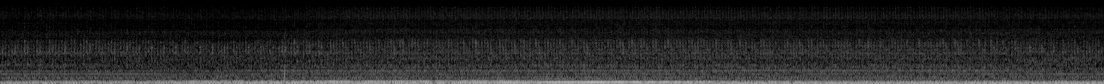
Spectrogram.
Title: H22a7 strange noise coming from the engine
